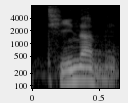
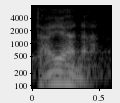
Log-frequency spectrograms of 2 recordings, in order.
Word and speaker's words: 디나: 딸이 있죠 딸 아이가 이름이 디나 디나 영어식 발음으로 다아나 디나 디나이 디나가 보니까는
